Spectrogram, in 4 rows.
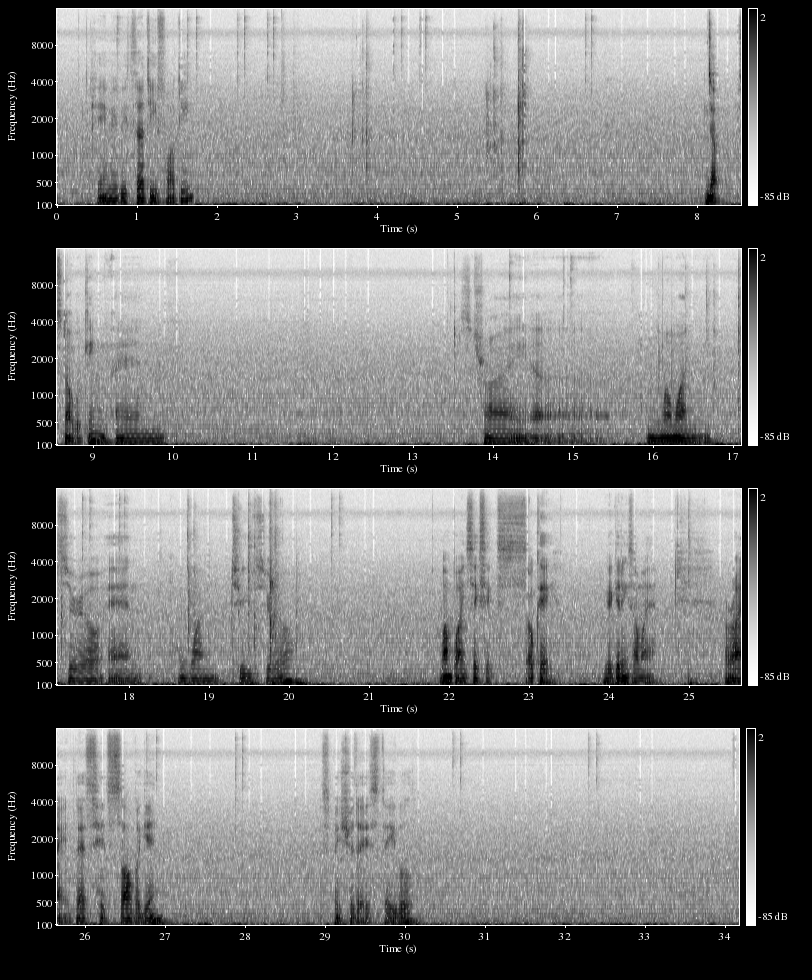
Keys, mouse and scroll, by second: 3.6 KP_3, 3.7 KP_0, 4.1 click, 5.3 KP_4, 5.4 KP_0, 5.7 Return, 6.5-14.7 drag, 14.0 KP_Enter, 16.0 KP_1, 17.0 KP_0, 17.4 click, 18.7 KP_1, 19.2 KP_2, 19.4 KP_0, 19.7 KP_Enter, 20.5-27.7 drag.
